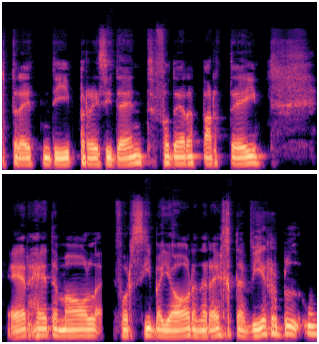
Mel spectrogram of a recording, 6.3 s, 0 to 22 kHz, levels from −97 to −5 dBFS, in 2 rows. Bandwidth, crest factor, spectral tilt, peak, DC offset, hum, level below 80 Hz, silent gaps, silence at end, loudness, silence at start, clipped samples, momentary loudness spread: 12.5 kHz; 12 dB; -7 dB/octave; -6 dBFS; under 0.1%; none; -62 dBFS; 4.17-4.24 s; 0 s; -19 LUFS; 0 s; under 0.1%; 8 LU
